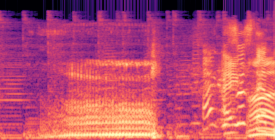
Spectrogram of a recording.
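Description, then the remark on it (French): A voice imitates a car engine with a steady, buzzing, rumbling drone held for about a second, then breaks off into animated vocal sounds, fairly loud. “Fais un bruit d'auto”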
